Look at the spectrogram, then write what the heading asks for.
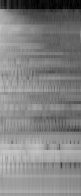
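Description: An electric guitar rings out a sustained chord from an intro, fretted on the sixth string's fifth fret with the A string muted, slowly fading with a slight shift near the end.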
